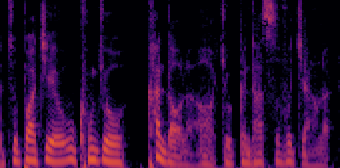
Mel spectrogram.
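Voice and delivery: usual speaking voice

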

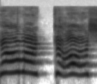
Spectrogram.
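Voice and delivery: high, loud mock gasp of a scared kid; high-pitched little kid "oh my gosh". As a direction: squeal it like a kid at the pool edge. Kid gasping at pool.

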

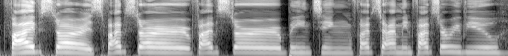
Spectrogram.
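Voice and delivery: loud, proud shout of the score; big announcement. Acted. After asking for a drum roll, host shouts the rating, loud reveal. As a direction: belt it out like a game show reveal.

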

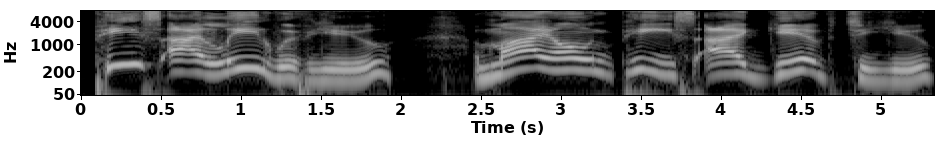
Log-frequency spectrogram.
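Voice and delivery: very slow, drawn-out Bible reading; preacher reciting scripture with swelling emphasis. Acted. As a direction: linger on each phrase of the verse. Reads scripture aloud.

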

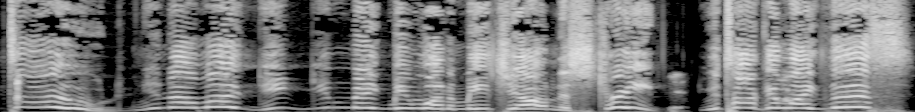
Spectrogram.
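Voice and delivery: high-pitched, loud mock outrage; mock confrontation. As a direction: squawk back at a trash talker, playing it up. Acted rant at trash-talking players.

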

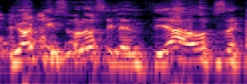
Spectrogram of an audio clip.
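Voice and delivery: words through laughter; cracking up mid-sentence; laughing while talking. Real, not acted. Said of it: "llevo media hora despollándome".

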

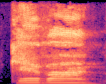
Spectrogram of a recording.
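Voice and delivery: high, loud call of "Kevin!" across a room; shouted name. Retold or imitated. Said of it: "somebody shouted".

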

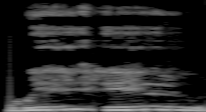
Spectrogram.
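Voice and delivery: a high, bright little cheer; happy woohoo. Real, not acted. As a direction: cheer at his text, delighted. Cheering boyfriend's text home.

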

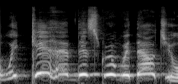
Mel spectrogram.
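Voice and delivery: very high, loud, drawn-out plea; pleading shout. Retold or imitated. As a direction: beg him to come, way up high. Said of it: "然后就说".

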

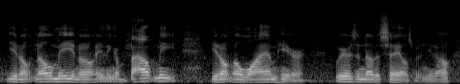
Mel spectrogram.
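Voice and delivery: ordinary delivery

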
